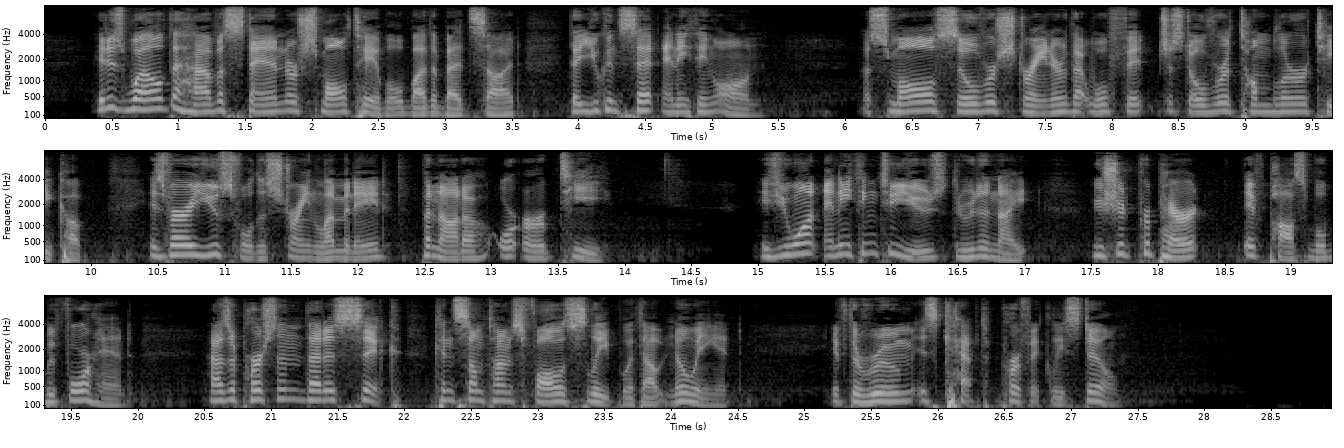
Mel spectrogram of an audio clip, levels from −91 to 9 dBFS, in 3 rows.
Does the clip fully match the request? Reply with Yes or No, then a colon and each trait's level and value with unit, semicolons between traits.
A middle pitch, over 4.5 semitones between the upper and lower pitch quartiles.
Yes: medium, 160 Hz; average, 5.2 semitones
